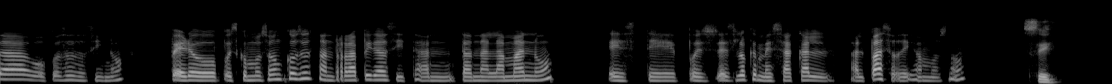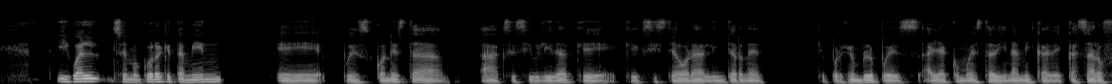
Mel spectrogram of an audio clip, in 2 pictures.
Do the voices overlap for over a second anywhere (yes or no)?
no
